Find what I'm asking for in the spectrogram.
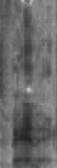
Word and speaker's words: Vanek: Why are you pronouncing his name so weird? It's Vanek. It's Vanek. I'm pretty sure I speak English. It's Vanek. Uh, it's a Slovak it's name, but he's uh, from Zell am See, uh, Austria.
